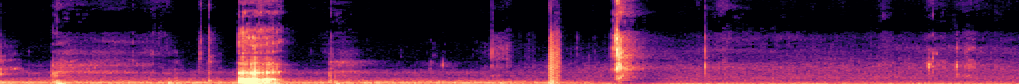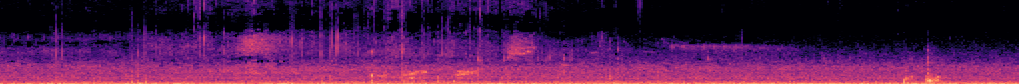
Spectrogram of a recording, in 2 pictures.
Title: ⚠️Burp Montage🫧⚠️: covert burps, quiver burps, gurgly burps #burps #bigburps #burping #loudburps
